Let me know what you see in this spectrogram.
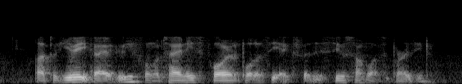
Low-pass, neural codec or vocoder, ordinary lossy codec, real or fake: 3.6 kHz; codec, 16 kHz, 1 kbps, FunCodec, trained on LibriTTS, 50 frames a second; none; fake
